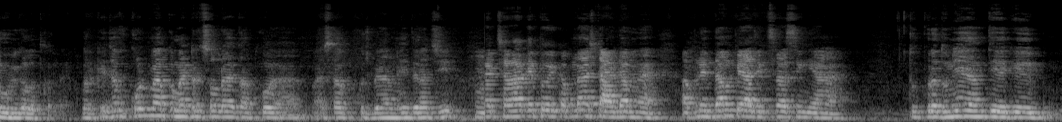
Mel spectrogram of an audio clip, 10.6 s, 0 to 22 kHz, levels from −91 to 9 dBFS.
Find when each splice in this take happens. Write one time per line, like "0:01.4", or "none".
0:00.9
0:04.9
